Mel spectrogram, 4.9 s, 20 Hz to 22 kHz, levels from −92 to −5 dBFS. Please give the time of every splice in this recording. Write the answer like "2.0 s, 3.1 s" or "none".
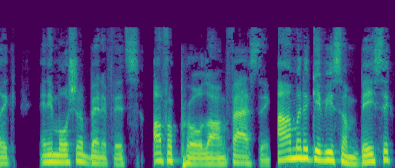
3.4 s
